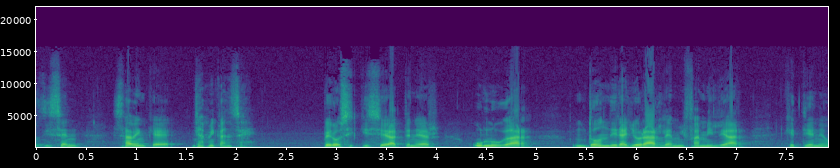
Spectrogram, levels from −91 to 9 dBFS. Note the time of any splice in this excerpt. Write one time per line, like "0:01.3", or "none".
0:01.5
